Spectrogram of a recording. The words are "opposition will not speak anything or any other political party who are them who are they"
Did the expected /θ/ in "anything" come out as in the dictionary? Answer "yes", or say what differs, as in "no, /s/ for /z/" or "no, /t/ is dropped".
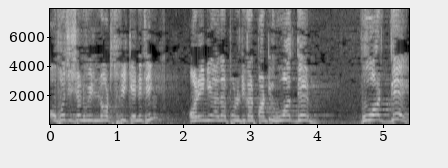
no, /t/ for /θ/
